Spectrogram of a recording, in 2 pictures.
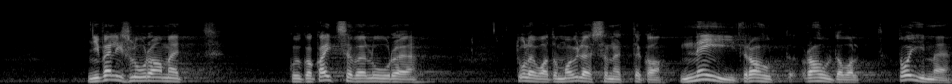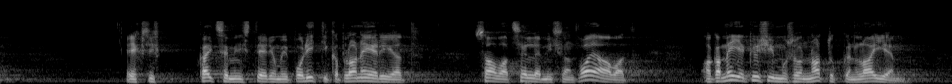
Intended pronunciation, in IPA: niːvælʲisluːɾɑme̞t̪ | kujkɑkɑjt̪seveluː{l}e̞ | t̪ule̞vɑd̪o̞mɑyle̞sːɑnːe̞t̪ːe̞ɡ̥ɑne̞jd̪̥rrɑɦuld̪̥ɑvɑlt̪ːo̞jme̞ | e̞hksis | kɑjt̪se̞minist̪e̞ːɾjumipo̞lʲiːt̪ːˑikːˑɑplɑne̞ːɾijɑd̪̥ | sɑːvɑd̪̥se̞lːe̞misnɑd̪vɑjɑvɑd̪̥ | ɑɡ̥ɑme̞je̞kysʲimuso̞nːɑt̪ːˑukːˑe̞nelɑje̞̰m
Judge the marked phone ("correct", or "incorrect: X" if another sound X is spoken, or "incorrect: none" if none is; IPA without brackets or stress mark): incorrect: ɾ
